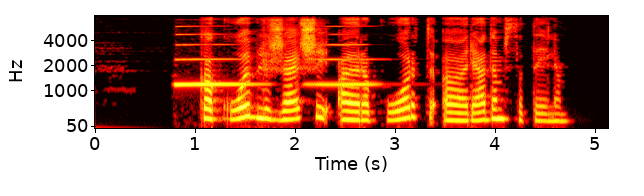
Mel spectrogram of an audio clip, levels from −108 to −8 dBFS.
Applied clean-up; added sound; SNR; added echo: classical method spectral subtraction.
